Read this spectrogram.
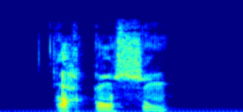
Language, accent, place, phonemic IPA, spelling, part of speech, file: French, France, Lyon, /aʁ.kɑ̃.sɔ̃/, arcanson, noun, LL-Q150 (fra)-arcanson.wav
- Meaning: rosin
